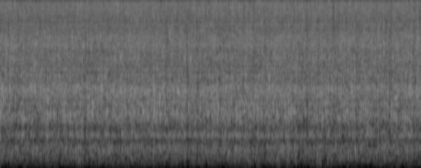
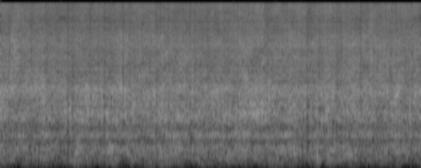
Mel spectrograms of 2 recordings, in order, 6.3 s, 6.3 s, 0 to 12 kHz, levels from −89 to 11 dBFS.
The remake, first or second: second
